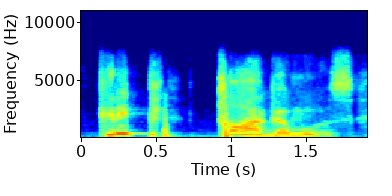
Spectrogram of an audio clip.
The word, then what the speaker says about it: criptógamos: O P é mudo, os criptógamos.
